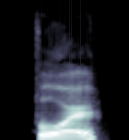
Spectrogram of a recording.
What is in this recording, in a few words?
Numbers Four, 1 child, girl counting; Talking Sound Effects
